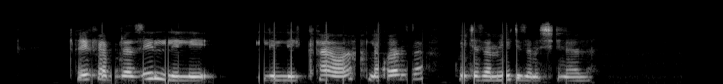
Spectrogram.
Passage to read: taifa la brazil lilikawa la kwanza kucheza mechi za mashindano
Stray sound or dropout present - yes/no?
no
